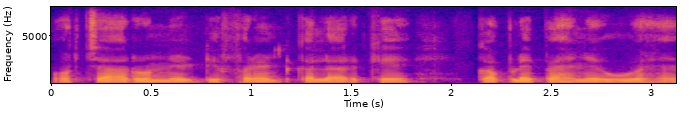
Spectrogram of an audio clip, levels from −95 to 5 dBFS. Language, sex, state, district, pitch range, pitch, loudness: Hindi, male, Jharkhand, Garhwa, 85-90 Hz, 90 Hz, -18 LUFS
